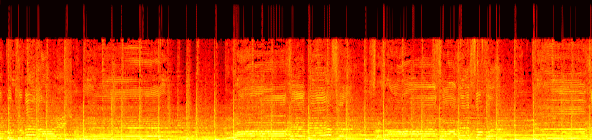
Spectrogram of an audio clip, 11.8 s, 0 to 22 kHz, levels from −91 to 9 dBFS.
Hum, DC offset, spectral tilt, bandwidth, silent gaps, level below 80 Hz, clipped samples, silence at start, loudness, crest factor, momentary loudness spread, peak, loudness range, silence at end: none; under 0.1%; -5 dB/octave; 16.5 kHz; none; -18 dBFS; 0.2%; 0 s; -9 LUFS; 10 dB; 3 LU; 0 dBFS; 1 LU; 0 s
